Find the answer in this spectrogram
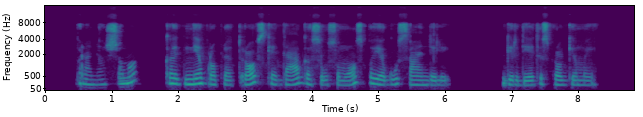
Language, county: Lithuanian, Šiauliai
